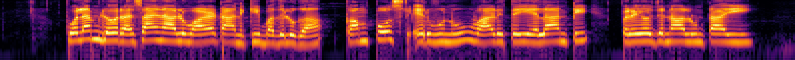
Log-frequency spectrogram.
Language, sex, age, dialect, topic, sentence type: Telugu, female, 25-30, Telangana, agriculture, question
